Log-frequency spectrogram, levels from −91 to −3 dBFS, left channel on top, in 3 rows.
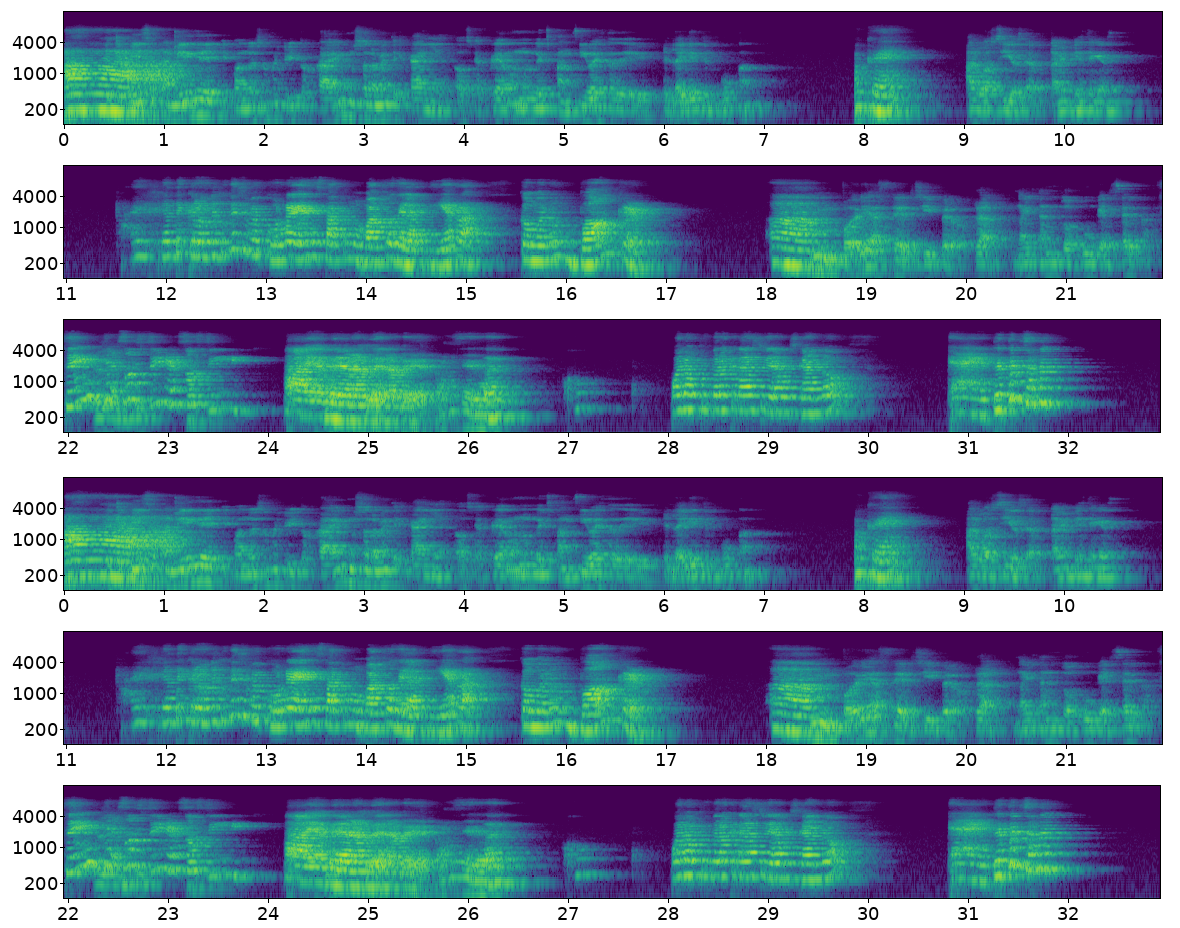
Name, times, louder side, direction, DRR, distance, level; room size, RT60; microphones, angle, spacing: voice 1, 0.0-1.2 7.9-8.4 11.6-15.1 15.6-16.8 18.0-18.5 22.0-23.7 24.2-26.4 27.1-27.2 28.0-29.7 30.8-31.8, equal, 10° left, -6 dB, 0.3 m, -21 dB
voice 2, 0.5-6.9 9.0-10.5 18.4-21.8 22.3-22.6, equal, 40° left, -3 dB, 0.8 m, -31 dB
3.1 x 2.3 x 3.1 m, 0.76 s
head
